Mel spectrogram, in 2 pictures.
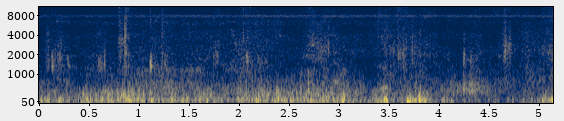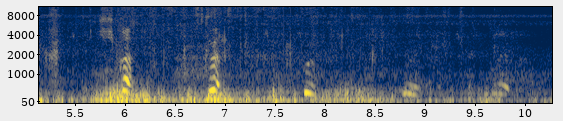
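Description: A woman's brief giggles with falling pitch, loudest about six to seven seconds in and again faintly near eight to nine seconds, over a low rumbling noise.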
